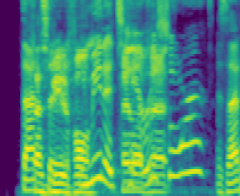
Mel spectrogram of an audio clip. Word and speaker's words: pterosaur: with that, it's a petasaur swoop. That's beautiful. You mean a pterosaur? Is that how you pronounce that? Yeah, you don't pronounce the P.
